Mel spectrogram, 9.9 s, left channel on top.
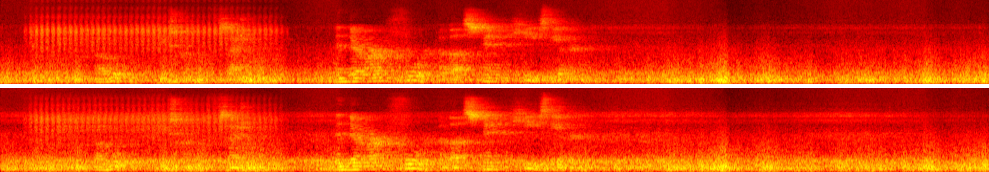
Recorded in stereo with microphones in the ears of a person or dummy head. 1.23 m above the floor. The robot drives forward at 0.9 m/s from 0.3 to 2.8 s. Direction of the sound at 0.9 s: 35° right (ahead or behind).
